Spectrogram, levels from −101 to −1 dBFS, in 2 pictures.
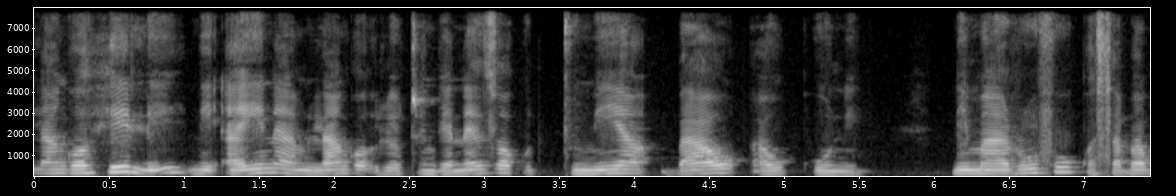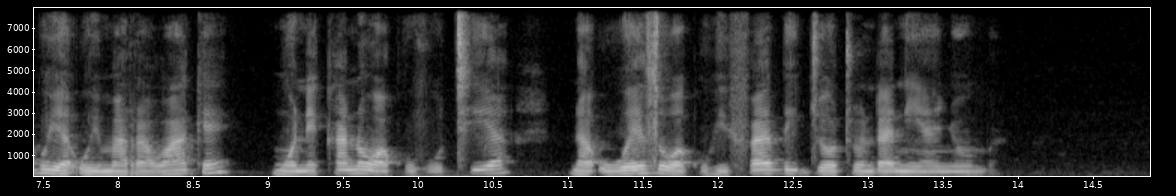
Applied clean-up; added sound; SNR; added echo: none; none; none; none.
